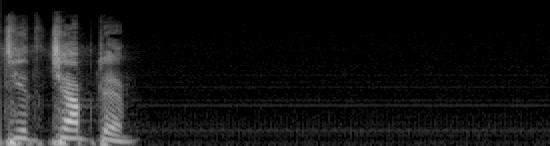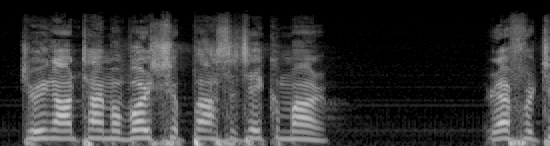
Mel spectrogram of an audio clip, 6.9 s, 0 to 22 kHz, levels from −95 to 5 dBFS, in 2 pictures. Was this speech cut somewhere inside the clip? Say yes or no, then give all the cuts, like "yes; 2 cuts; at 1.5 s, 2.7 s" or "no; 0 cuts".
no; 0 cuts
